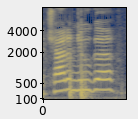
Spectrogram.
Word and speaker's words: Chattanooga: A Chattanooga...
